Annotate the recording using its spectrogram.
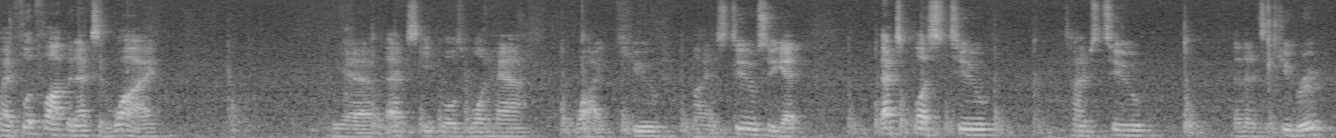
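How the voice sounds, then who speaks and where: With noticeable background noise and audible room echo, a man talks at a medium pitch with ordinary pitch variation and long, frequent pauses. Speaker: math teacher. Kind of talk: classroom lecture. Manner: fast.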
